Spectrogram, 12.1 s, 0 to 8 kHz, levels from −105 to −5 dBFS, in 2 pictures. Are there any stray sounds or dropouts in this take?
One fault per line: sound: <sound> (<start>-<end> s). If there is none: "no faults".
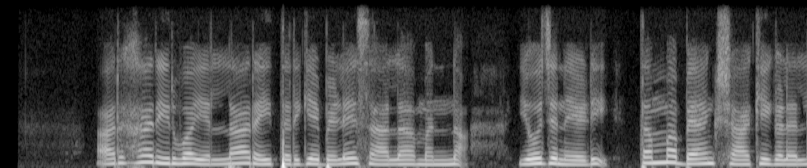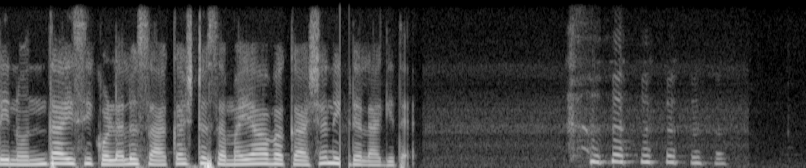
sound: dropout (8.6-8.7 s)
sound: laugh (10.3-11.5 s)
